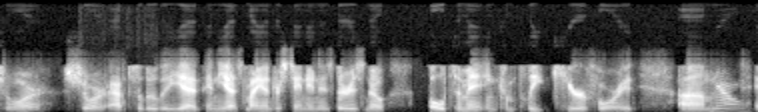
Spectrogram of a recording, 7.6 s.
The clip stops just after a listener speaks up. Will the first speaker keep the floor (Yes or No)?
Yes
